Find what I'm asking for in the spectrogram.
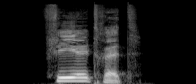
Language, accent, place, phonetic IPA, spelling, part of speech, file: German, Germany, Berlin, [ˈfeːlˌtʁɪt], Fehltritt, noun, De-Fehltritt.ogg
- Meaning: misstep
